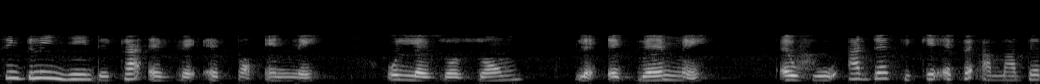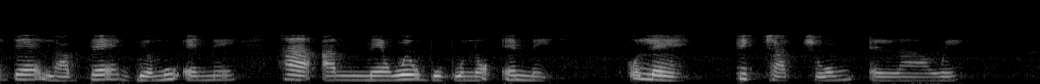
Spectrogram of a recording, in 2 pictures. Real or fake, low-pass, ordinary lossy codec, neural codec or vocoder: real; 7.2 kHz; AAC, 16 kbps; none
